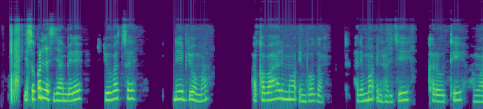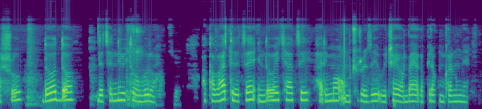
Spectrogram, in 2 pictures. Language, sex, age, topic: Kinyarwanda, female, 25-35, finance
